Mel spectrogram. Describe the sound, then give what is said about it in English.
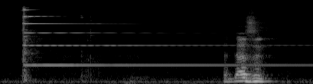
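A single bright strike of a well-worn TV studio bell rings out sharply, its metallic tone sustaining and slowly decaying, followed a couple of seconds later by a brief burst of voice. “the bell in the ESPN studio is, it's been through some shit”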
